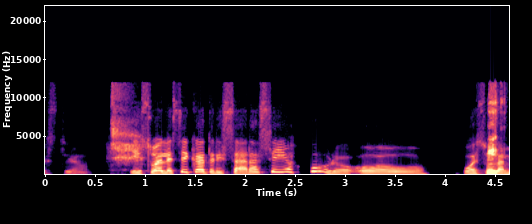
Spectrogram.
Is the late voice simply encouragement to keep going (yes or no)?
yes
